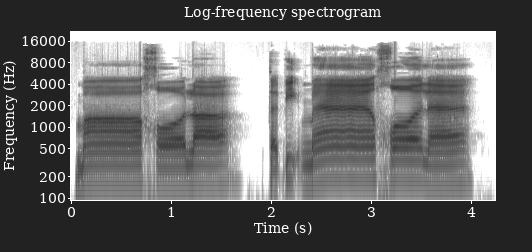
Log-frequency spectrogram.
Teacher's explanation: huruf lam adalah huruf yang tipis karena vokal yang keluar vokal a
